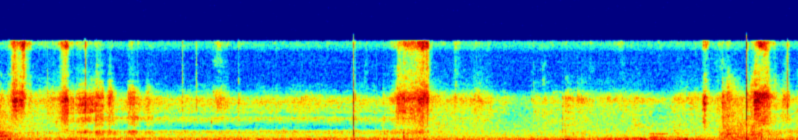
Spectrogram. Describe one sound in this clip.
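An electric fan hums steadily nearby.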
